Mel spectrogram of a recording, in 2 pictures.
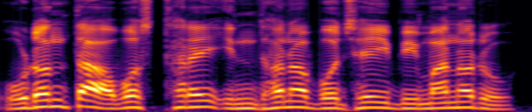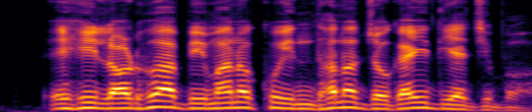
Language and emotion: Odia, neutral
